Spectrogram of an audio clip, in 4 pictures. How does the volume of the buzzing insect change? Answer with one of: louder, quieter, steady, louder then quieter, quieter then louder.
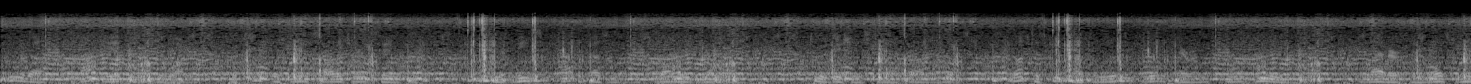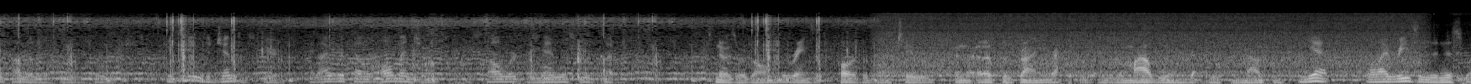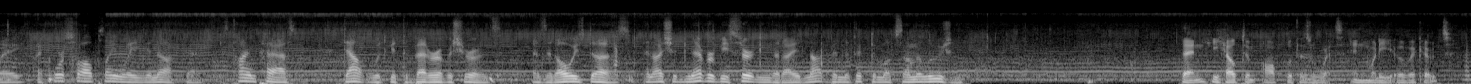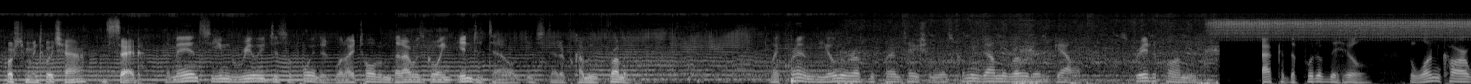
quieter.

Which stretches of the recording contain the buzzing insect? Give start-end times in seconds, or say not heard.
0.0-58.8.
